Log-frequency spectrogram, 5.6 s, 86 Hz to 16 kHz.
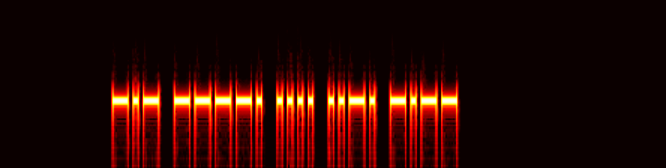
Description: Morse code, heard as a keyed tone, about 28 wpm, 700 Hz. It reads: K9HFY
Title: USA Call Signs - 5 Characters - Repeated 2x - 28wpm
